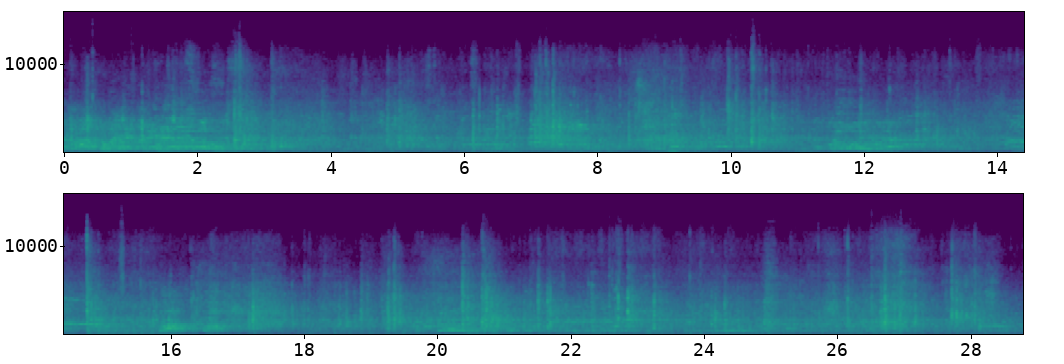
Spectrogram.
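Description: Young players shout and call out across the rink.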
